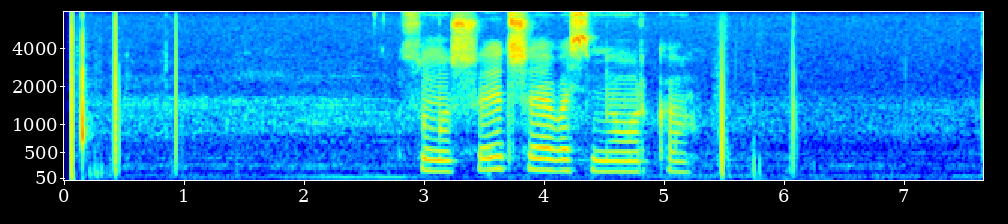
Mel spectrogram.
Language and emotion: Russian, sad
